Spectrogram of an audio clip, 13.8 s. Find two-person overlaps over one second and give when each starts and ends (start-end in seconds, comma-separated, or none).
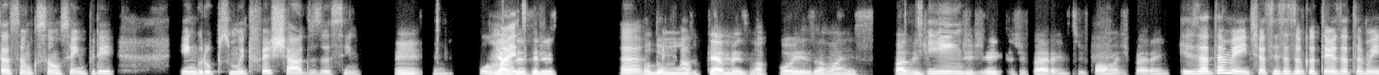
none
